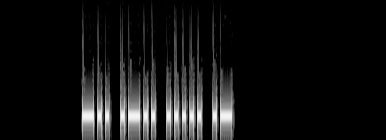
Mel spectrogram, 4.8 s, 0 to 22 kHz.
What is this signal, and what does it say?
Morse code, heard as a keyed tone, about 25 wpm, 700 Hz. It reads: DL5A
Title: DXCC-100 Call Signs - 4 Characters - 25wpm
